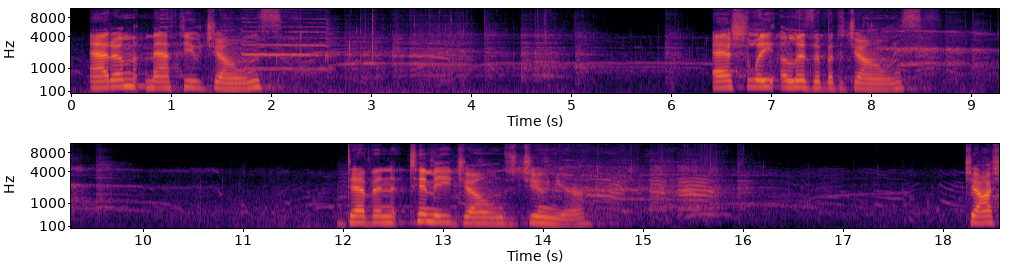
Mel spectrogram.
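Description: A crowd cheers and whoops in the distance.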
